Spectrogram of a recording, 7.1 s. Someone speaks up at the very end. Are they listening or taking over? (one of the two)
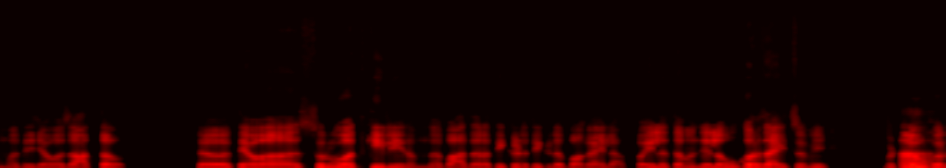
listening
